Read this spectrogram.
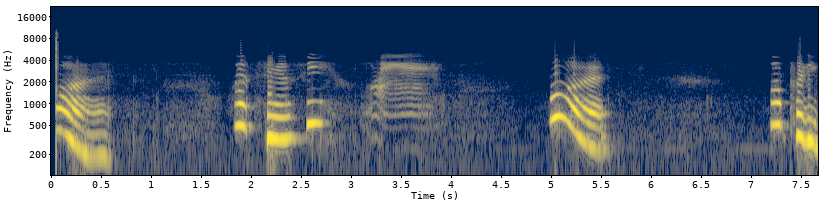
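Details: Pet cat named Sassy indoors, giving several drawn-out meows, one falling in pitch and others short and bent, spaced a few seconds apart, with a woman's voice cooing 'pretty girl' between them.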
